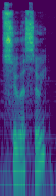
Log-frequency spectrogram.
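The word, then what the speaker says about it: つ: for ta was to sounds like two but the t and s are together so it's and then like tsu i learned that sue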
